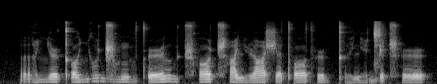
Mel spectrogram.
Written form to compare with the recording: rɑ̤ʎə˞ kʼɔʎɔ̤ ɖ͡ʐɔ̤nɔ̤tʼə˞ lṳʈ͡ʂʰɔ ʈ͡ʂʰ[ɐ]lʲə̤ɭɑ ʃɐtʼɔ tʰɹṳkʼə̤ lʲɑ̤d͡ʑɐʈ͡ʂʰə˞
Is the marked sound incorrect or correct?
incorrect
